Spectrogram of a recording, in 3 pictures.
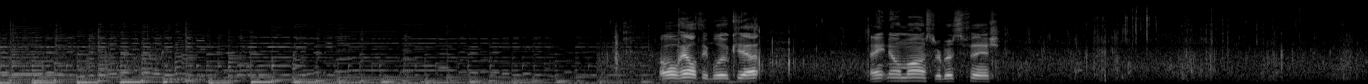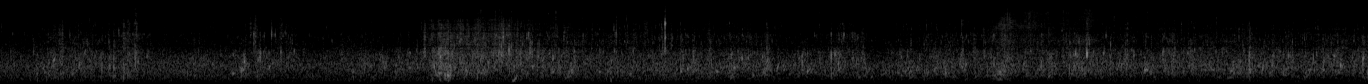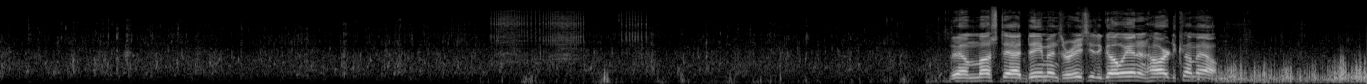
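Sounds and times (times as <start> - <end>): small waves lapping on rocks: 6.0 - 41.0
wind buffeting microphone: 36.3 - 36.9, 39.4 - 41.0.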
